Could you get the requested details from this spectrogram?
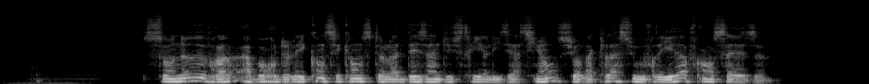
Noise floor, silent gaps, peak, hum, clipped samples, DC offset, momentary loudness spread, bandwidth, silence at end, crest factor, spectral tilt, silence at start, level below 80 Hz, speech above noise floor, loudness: -83 dBFS; none; -8 dBFS; none; under 0.1%; under 0.1%; 7 LU; 10 kHz; 1 s; 18 dB; -8 dB/octave; 1.45 s; -60 dBFS; 59 dB; -25 LUFS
